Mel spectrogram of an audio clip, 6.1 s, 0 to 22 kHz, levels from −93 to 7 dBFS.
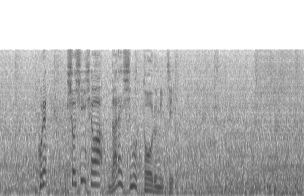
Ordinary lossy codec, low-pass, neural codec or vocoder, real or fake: none; none; codec, 16 kHz, 16 kbps, FunCodec, trained on Chinese and English, 50 frames a second; fake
